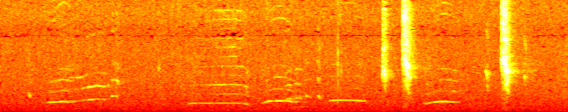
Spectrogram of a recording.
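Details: Monkeys in a scene where Rany blocks food from little monkey Aryan; a series of thin, slightly rising whimpering calls with harmonics, several in a row, followed by sharp clicks and taps.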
